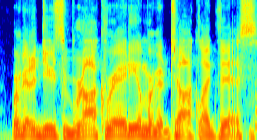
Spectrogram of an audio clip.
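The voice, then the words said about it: Put-on deep manly radio voice. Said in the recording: “I'm going to talk down here because I know she likes a manly voice, a deep voice.”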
